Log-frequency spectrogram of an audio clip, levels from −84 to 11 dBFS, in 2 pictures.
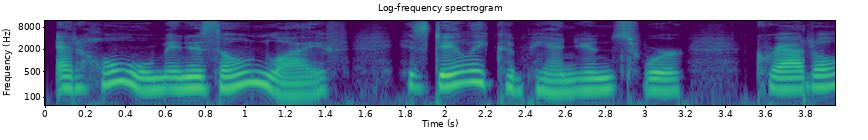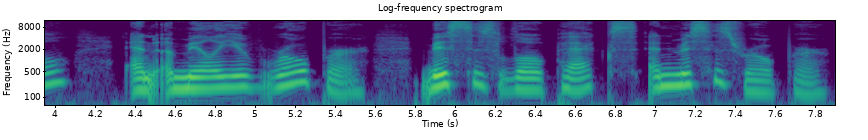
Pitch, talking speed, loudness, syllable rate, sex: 180 Hz, 145 wpm, -21 LUFS, 4.4 syllables/s, female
